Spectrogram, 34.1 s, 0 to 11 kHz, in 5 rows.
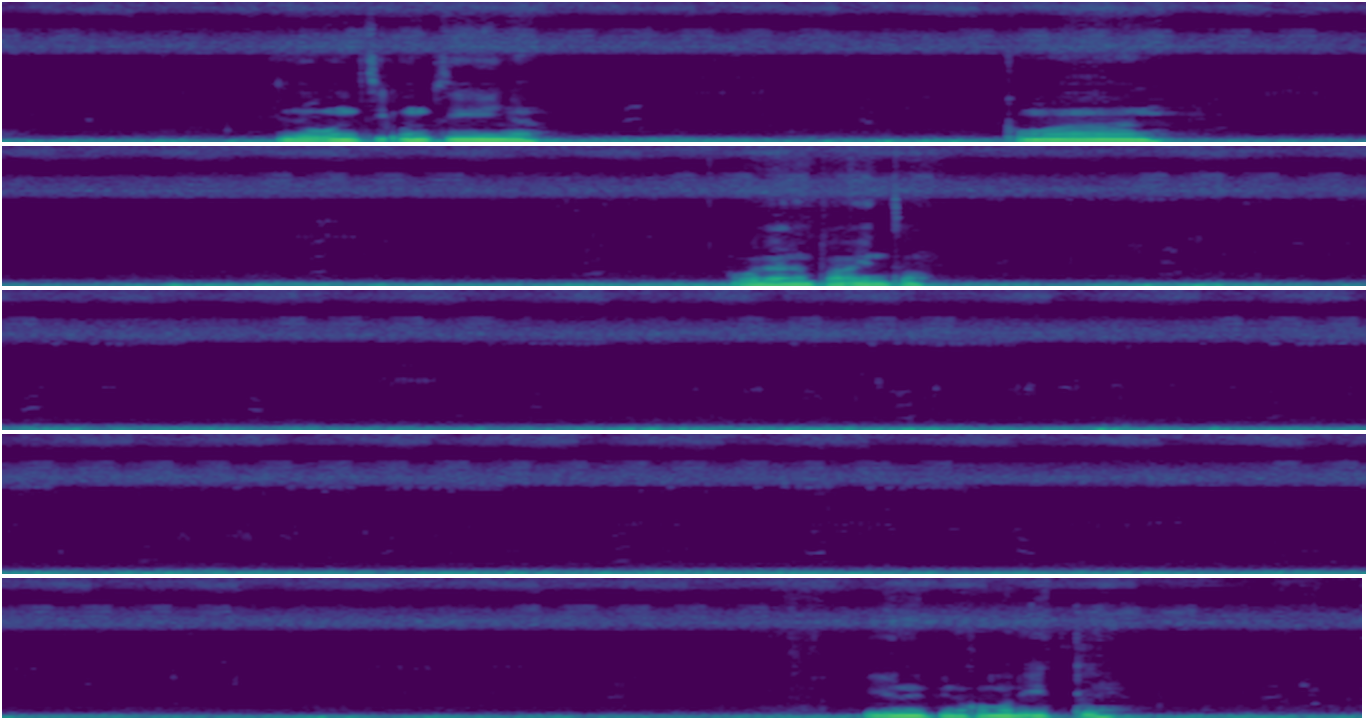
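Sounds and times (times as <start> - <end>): thin high-pitched hiss: 0.0 - 34.0
wind rumbling on microphone: 0.0 - 34.0.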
